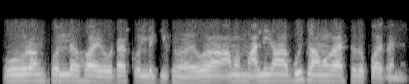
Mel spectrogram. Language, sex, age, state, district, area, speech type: Bengali, male, 30-45, West Bengal, Darjeeling, rural, conversation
